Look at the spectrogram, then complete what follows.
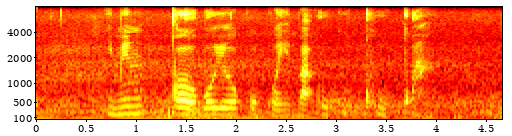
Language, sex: Xhosa, female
